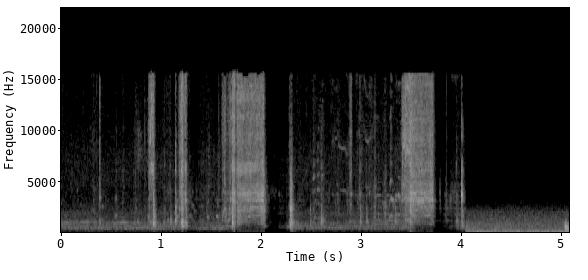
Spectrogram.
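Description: An impact driver drives screws into wood.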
